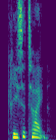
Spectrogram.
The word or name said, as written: krisetegn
